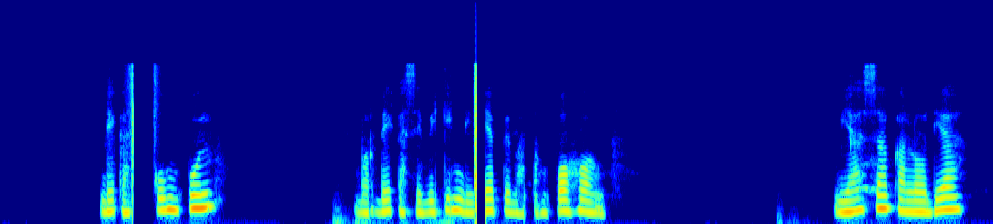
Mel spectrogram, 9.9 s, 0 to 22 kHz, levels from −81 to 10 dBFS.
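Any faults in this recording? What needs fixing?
Wireless microphone squelch dropouts at 1.23–1.60 s and 4.73–4.85 s: RF fades, hiss rises, then the receiver mutes for about 210 ms and 95 ms before the speech returns. Fix by improving antenna placement and line of sight, or by switching to diversity receivers.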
